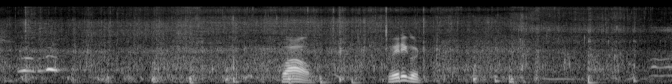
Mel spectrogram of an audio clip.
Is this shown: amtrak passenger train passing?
no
